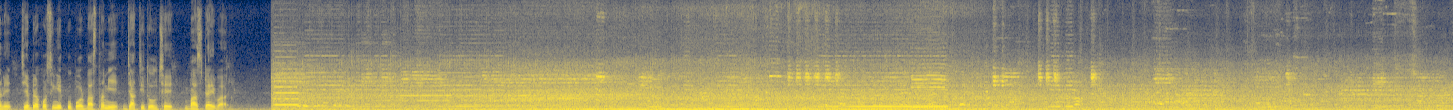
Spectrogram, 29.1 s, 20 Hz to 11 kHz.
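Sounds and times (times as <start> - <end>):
short high horn toots: 5.4 - 6.5
vehicle engines running: 5.4 - 26.9.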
